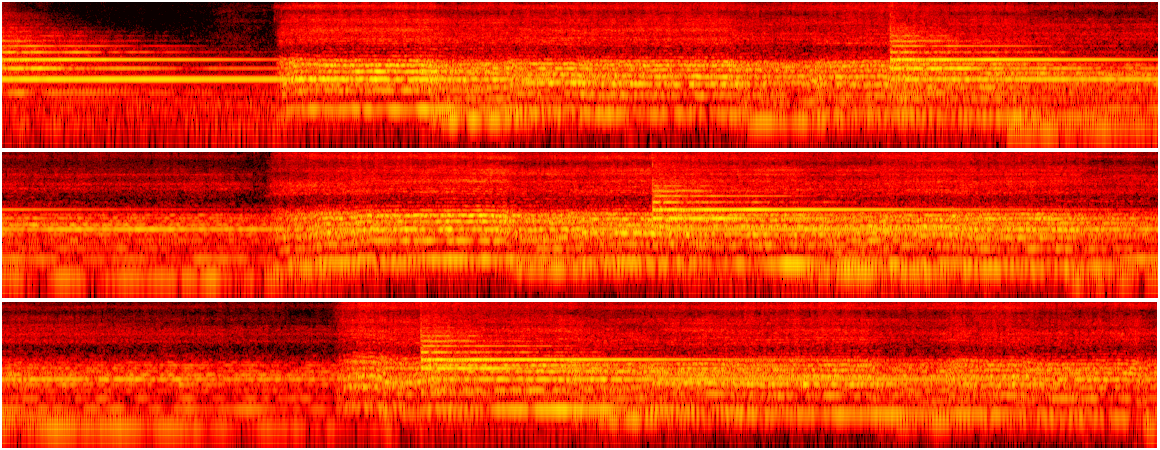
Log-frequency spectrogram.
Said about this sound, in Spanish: Ya están sonando las campanas de tu sección.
